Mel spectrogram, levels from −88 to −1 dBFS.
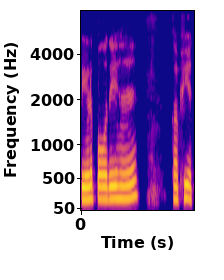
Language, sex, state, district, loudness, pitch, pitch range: Hindi, female, Uttar Pradesh, Budaun, -15 LUFS, 190 Hz, 180-200 Hz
